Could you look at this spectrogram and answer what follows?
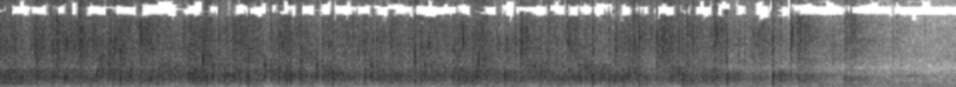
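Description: Audience applauding, many hands clapping at once, fading out about five seconds in.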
